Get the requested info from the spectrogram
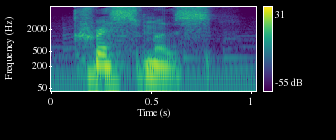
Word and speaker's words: Christmas: One thing about pronunciation, the T in the word Christmas is not pronounced. So we don't say Christmas. We just say Christmas, Christmas.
